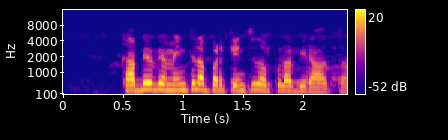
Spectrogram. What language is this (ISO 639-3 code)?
ita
